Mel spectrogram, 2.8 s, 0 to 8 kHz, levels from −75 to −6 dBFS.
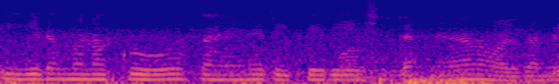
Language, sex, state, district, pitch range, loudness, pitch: Telugu, female, Andhra Pradesh, Krishna, 170-180 Hz, -36 LUFS, 175 Hz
